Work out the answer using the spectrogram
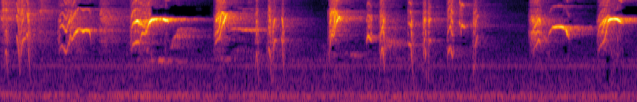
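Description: Purple-throated sunbird giving rapid, thin, high chirps and twittering bursts about every half second, over a faint steady electrical hum.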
